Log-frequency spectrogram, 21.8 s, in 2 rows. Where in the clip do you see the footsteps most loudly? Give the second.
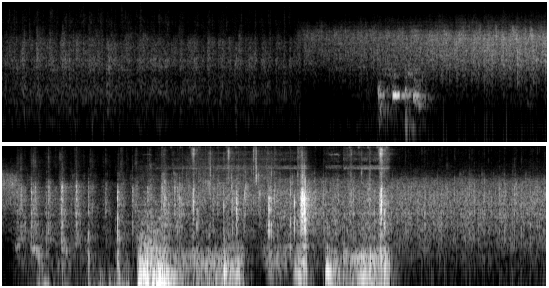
17 s.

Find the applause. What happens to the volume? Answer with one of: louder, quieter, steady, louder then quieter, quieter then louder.
louder.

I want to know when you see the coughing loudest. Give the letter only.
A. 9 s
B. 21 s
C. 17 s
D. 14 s
D.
